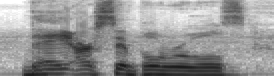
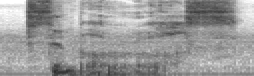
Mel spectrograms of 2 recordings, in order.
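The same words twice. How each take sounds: First: Said in the usual way. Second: Soft unvoiced whisper. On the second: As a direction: breathe it out as a whisper. Reads rules line twice.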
